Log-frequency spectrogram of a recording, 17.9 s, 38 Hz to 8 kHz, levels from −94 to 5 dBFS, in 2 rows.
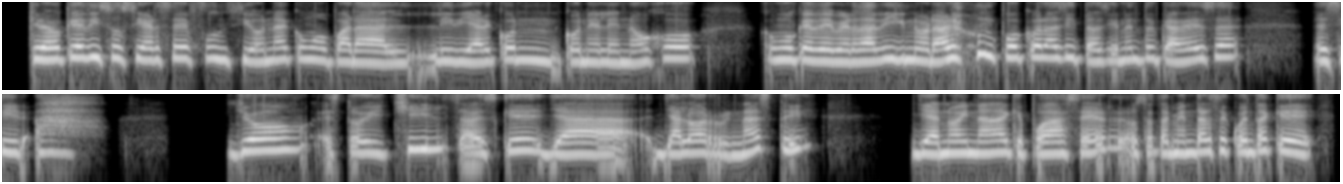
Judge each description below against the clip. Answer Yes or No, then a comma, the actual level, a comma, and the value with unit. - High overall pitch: Yes, high, 235 Hz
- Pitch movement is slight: No, average, 3.1 semitones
